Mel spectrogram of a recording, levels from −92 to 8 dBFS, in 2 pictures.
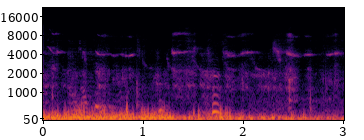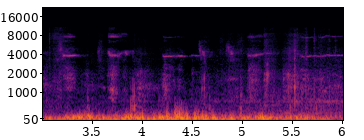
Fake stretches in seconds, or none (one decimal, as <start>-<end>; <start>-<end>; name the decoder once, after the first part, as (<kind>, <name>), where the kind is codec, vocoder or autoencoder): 0.6-4.2 (autoencoder, DAC-VAE); 4.8-5.6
